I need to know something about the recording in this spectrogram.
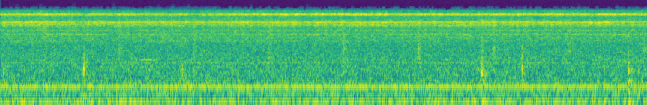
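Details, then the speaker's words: Kodak Retina Reflex IV self-timer after cleaning in solvent: faint, even buzz holds steady as it runs down with no catches or stutters; runs down smoothly. "You can probably hear that buzz as the self timer runs down. It's nice and smooth."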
